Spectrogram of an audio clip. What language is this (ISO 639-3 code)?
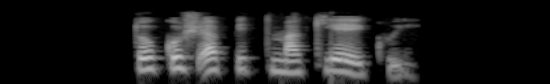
qur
